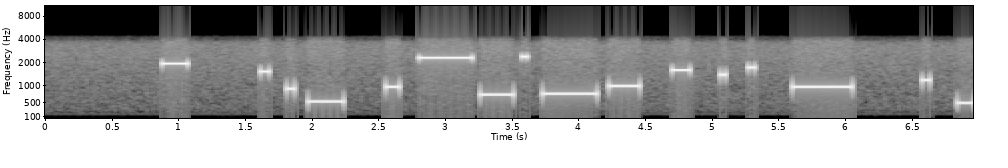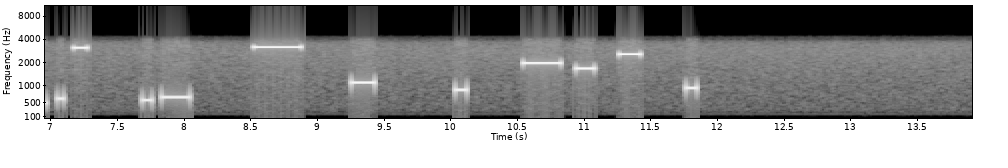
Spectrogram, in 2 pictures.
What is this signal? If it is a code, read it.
Electronic bleeps of random pitch and length. There is no code.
